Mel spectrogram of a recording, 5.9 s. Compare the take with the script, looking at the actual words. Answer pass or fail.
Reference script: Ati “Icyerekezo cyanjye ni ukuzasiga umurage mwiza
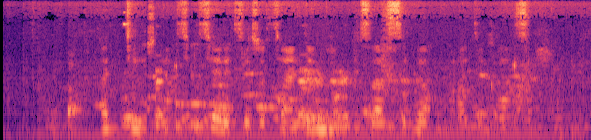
fail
